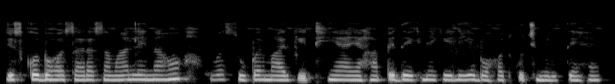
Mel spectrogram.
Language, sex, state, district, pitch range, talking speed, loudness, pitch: Hindi, female, Chhattisgarh, Sarguja, 200-215 Hz, 195 wpm, -22 LUFS, 210 Hz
